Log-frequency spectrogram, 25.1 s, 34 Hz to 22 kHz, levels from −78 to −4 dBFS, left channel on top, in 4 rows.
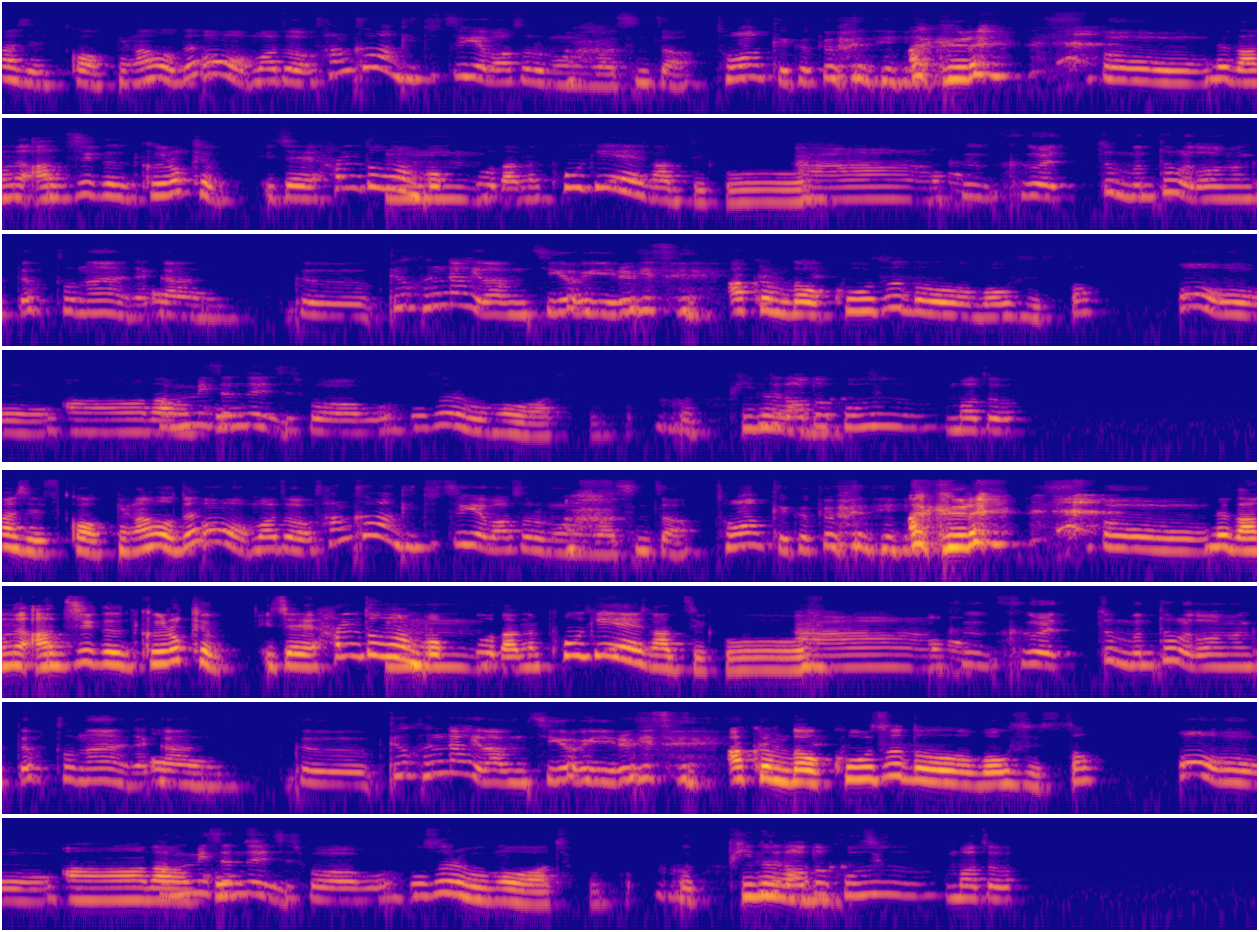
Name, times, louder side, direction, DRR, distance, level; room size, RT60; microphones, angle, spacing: voice 1, 0.0-1.0 2.8-3.0 4.5-5.5 6.0-10.4 11.0-11.1 13.3-13.7 16.2-18.0 19.2-20.3 20.9-21.9 22.2-23.0, right 7 dB, 85° right, 0.4 m, -26 dB
voice 2, 1.0-4.6 4.9-5.0 5.5-6.1 8.2-8.7 10.2-13.6 14.0-16.2 18.4-19.1 19.6-20.9 22.1-22.3 22.6-23.9, right 2 dB, 20° right, 0.4 m, -33 dB
5.1 x 2.5 x 2.8 m
head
